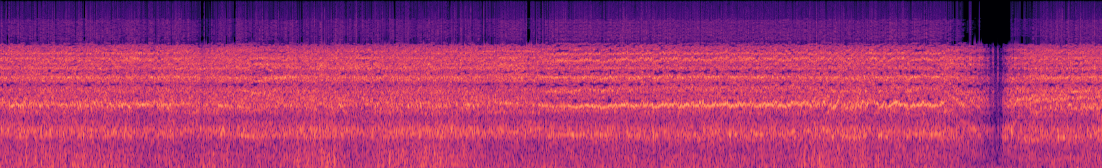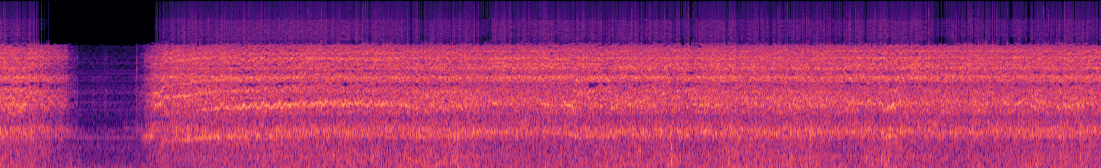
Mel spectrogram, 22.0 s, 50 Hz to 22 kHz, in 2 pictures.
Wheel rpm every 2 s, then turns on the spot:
230, 230, 230, 210, 190, 140, 110, 230, 220, 230, 230.
none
